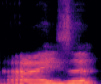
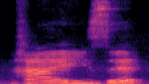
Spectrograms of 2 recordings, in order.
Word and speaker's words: Reise: Acá la S en español se suele pronunciar con un sonido de S. Pero en alemán este sonido es más como una Z, así como un sonido de abeja. Zzz. Así es el sonido de la S.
